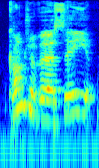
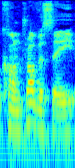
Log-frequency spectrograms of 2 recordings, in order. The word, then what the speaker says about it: controversy: in tonight's discussion, because controversy, or controversy as it's actually pronounced here in England, is prolonged public disagreement or heated discussion.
